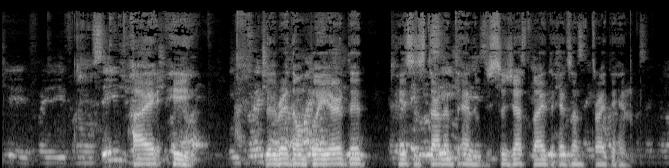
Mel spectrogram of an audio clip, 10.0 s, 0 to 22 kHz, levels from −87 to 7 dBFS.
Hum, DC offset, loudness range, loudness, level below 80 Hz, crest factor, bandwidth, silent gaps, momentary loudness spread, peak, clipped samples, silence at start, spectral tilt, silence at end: none; under 0.1%; 4 LU; -16 LUFS; -50 dBFS; 16 dB; 17 kHz; none; 18 LU; 0 dBFS; under 0.1%; 0.1 s; -5 dB/octave; 0 s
